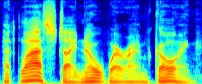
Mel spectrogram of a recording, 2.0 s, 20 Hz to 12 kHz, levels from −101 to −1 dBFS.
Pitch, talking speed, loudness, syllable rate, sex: 95 Hz, 210 wpm, -21 LUFS, 4.3 syllables/s, male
